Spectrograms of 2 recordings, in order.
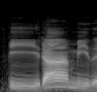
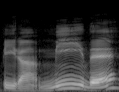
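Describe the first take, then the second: First: The stress is on the second syllable. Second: The stress is on the third syllable. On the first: The speaker calls it right. "but I said pirámide" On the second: The speaker calls it wrong. "it should be stressed based on the rule on the mi"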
